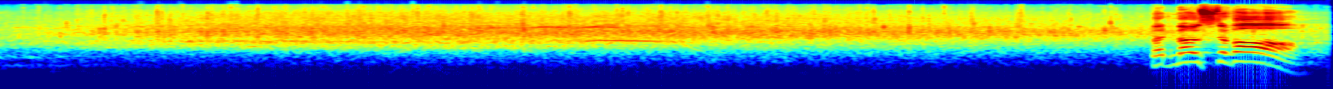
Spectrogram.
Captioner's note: applause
